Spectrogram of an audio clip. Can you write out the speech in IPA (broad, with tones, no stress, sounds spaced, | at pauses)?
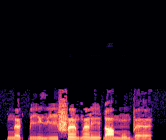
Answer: n ɛ˨ k͡p iː˨ j iː˦ f ɛ̃˦˨ b ɛ̃˦ ɾ ĩ˦˨ ɗ a˧ m ũ˧ b ɛ˨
